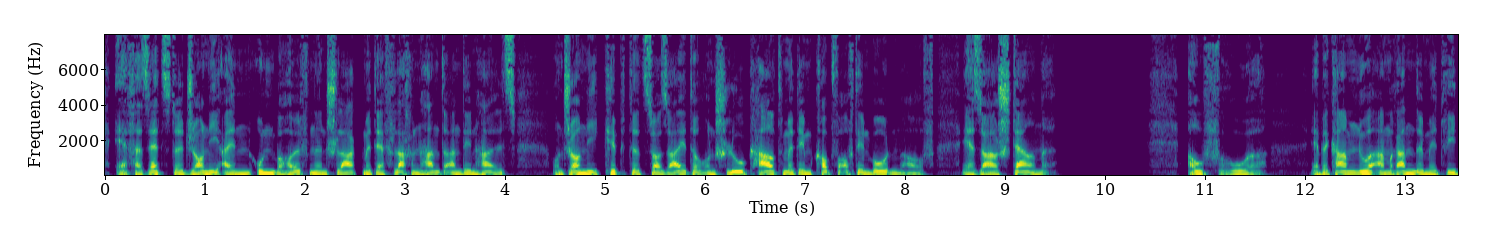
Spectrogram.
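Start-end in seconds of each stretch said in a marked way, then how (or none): none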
